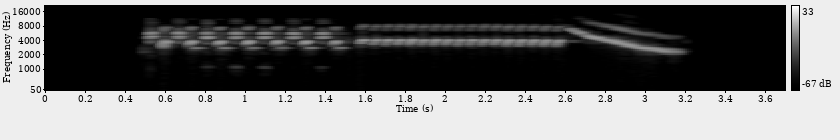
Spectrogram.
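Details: Old-style song of a Tunisian European goldfinch, the 'tarka' called Sahnoun Sfaxi: a second of quick tinkling twitters, then an even, rapidly repeated buzzy trill, ending in a smooth descending whistled slur.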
